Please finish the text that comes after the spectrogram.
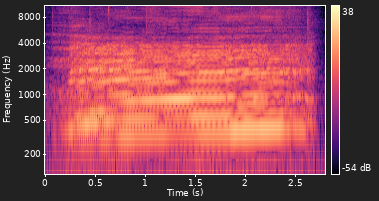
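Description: A single long cow moo, loud and steady, holding a low droning pitch with rich harmonics for over two seconds before cutting off abruptly. No one speaks.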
